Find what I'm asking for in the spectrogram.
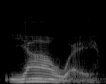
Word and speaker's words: Yahweh: In the original, it actually spells something like YHWH. I don't know how you pronounce that, you know, but we've anglicized it to Yahweh. You might have heard that name, right? Yahweh, which is God's personal name.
